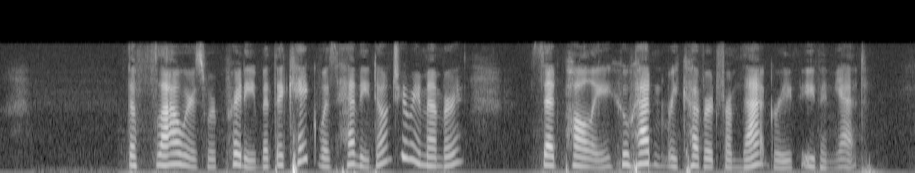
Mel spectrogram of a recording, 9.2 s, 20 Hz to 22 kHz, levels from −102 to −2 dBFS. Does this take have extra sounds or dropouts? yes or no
no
